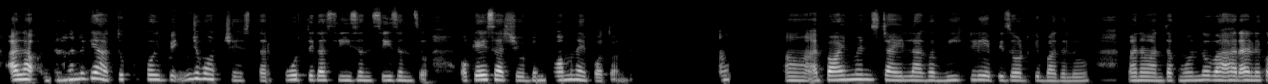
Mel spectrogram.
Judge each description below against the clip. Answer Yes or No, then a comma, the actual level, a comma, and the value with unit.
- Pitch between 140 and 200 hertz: Yes, high, 195 Hz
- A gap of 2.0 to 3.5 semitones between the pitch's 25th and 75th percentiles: Yes, narrow, 2.6 semitones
